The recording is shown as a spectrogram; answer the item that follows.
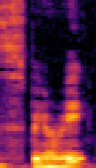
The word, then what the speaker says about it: Sparre: maybe first having you say your name and spell it for us okay I am sper and uh is I ne G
